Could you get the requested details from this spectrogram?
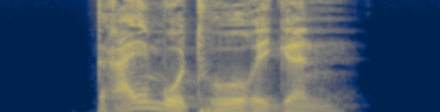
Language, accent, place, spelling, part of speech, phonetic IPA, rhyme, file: German, Germany, Berlin, dreimotorigen, adjective, [ˈdʁaɪ̯moˌtoːʁɪɡn̩], -aɪ̯motoːʁɪɡn̩, De-dreimotorigen.ogg
- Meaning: inflection of dreimotorig: 1. strong genitive masculine/neuter singular 2. weak/mixed genitive/dative all-gender singular 3. strong/weak/mixed accusative masculine singular 4. strong dative plural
